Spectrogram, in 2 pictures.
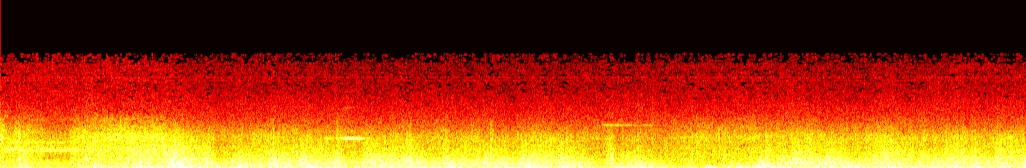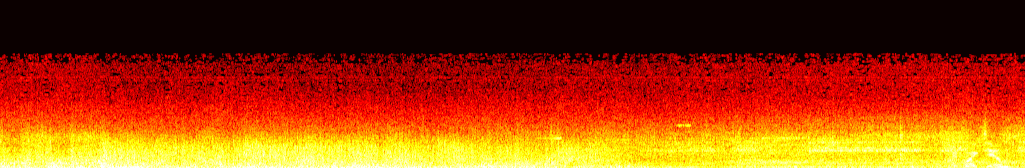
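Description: Steam locomotive under steam, pulling hard on a taut cable: a dense clatter and rumble.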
